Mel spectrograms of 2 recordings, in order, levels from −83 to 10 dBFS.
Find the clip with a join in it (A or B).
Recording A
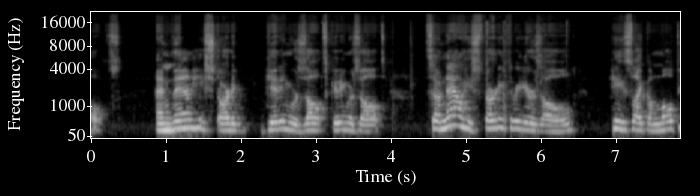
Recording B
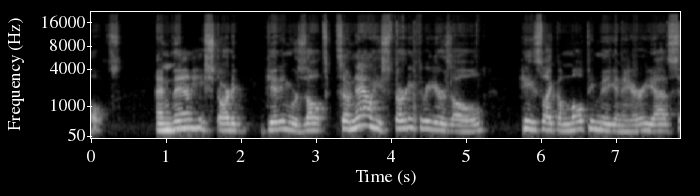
B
